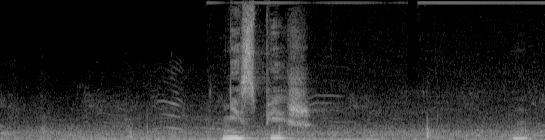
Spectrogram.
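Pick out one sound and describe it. A middle-aged woman asks a quiet question.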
